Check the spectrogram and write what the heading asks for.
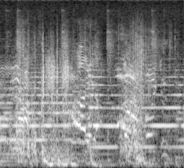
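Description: Film fight sound effects: a run of crashes and hits, with the heaviest thuds about halfway through, over dramatic background music.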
